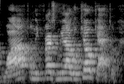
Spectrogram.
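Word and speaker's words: は: And notes the high particle is pronounced wa from the first Minago Kyokato.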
